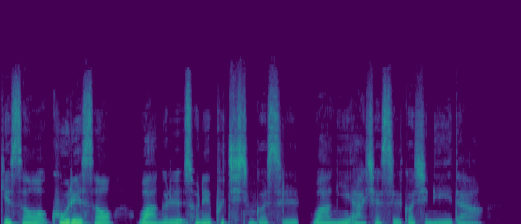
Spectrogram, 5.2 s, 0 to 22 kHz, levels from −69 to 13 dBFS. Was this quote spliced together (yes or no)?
yes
